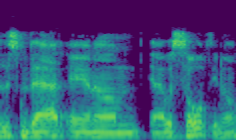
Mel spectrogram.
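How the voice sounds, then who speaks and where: A man speaks with a German accent at a fairly low pitch. His intonation stays fairly even. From Germany, Stuttgart. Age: 40s. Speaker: personal trainer and bodybuilder. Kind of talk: interview.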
